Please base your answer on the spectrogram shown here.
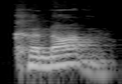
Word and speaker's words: Connaughton: let me see it george connaughton pronounced cannot phonetically thank you in saint augustine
